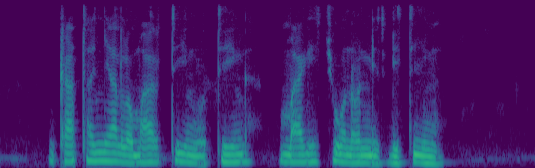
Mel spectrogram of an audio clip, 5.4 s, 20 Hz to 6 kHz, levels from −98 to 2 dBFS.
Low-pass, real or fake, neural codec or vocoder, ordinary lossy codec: 5.4 kHz; fake; codec, 16 kHz, 4 kbps, FunCodec, trained on LibriTTS, 50 frames a second; none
